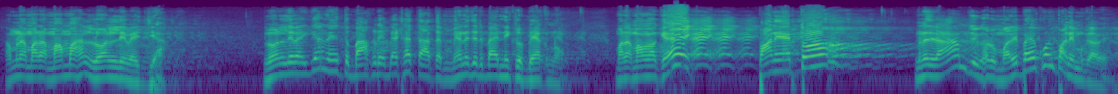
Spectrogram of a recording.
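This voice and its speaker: A man performs folk comedy from a live stage. His voice sits high and swings widely, leaping up for punchlines in an animated storytelling manner. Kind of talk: Gujarati dayro stand-up storytelling.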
